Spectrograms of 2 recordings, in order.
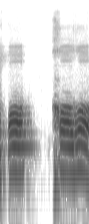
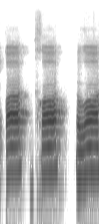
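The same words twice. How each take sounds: First: "qa, kha, gha" rounded and closed; wrong closed "qa, kha, gha". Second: "qa, kha, gha" thick but open; right open "qa, kha, gha". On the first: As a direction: show them closed like "o". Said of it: "Dia tak boleh bunyi". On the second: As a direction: say them with an open mouth. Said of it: "Dia kena bunyi". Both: Shown as a demonstration.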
